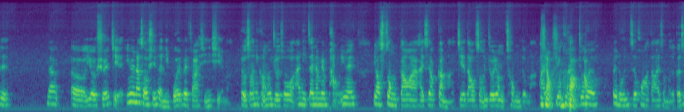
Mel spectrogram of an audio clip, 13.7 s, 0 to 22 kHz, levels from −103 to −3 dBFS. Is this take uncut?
no; 1 cut; at 4.8 s

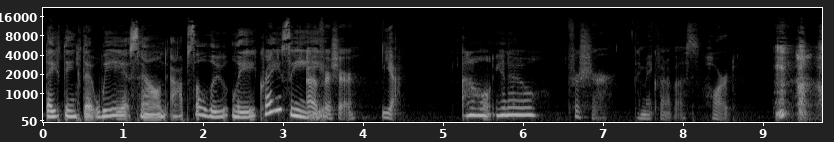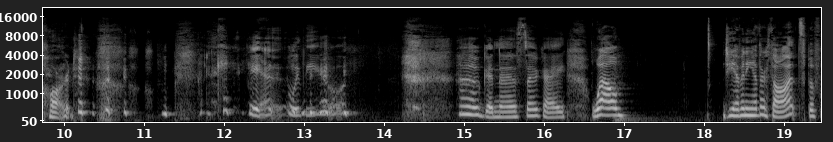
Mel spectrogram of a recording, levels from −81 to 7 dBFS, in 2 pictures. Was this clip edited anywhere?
no; 0 cuts

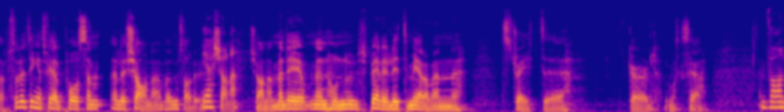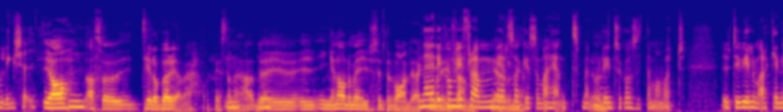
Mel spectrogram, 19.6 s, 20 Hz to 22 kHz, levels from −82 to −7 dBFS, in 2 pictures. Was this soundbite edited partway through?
no; 0 cuts

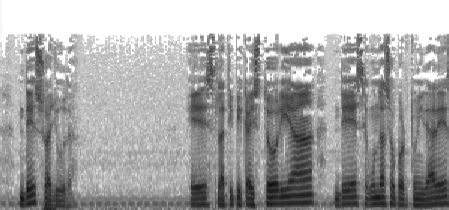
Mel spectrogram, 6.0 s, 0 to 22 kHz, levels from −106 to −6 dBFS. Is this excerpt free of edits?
yes; 0 cuts

